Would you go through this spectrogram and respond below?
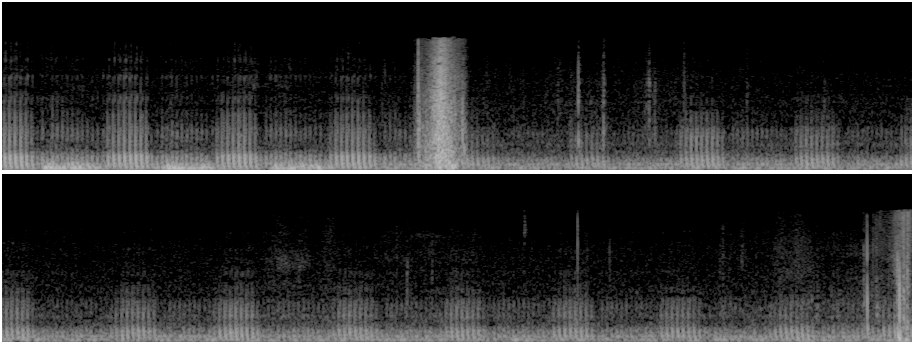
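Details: A male cat's last snore and purr before his death: a low, rumbling purr mixed with soft snoring, rising and falling in a steady rhythm.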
